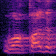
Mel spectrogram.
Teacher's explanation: قاف کو پر پڑھیں گے، دال میں قلقلہ کریں گے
